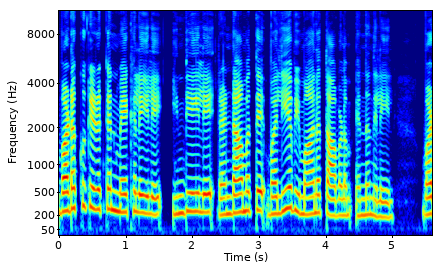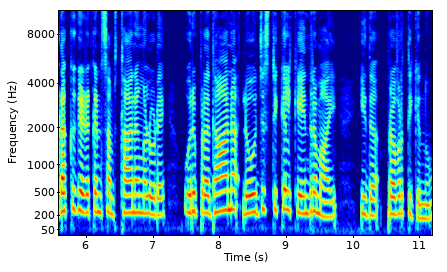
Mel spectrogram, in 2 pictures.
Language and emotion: Malayalam, neutral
